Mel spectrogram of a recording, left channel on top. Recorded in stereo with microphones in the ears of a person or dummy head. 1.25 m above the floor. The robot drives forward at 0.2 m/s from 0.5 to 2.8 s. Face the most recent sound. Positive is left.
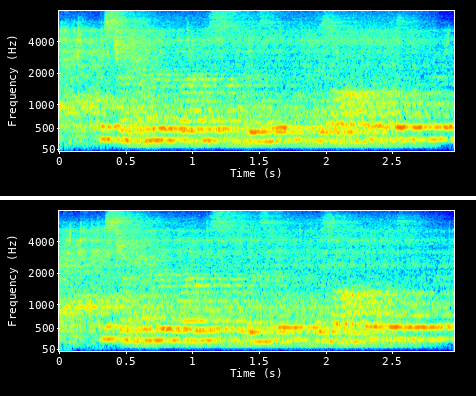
turn(degrees=30)  # may be behind; listen again after turning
